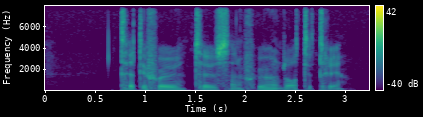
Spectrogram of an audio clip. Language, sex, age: Swedish, male, 20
